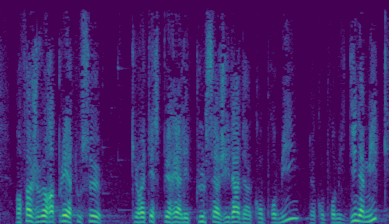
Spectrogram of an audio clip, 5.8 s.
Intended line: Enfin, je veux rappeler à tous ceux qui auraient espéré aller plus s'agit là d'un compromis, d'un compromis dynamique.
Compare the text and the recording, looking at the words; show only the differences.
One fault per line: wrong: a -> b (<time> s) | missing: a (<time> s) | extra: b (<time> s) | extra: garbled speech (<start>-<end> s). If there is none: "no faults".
no faults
